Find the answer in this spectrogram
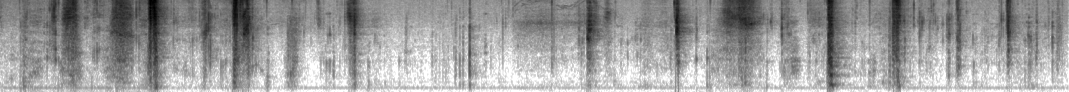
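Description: Close-miked chewing and biting of an oven-roasted chicken drumstick: deliberate, exaggerated lip-smacking and crunchy bites at irregular intervals, loudest about a second in.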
